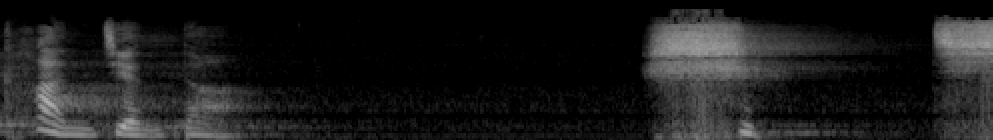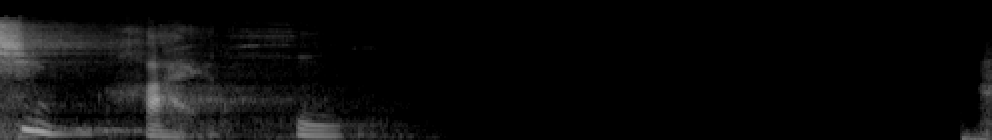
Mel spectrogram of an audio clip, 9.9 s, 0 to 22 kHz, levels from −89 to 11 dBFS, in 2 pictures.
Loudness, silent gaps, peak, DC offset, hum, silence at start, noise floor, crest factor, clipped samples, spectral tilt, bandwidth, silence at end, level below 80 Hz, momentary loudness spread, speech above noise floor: -24 LUFS; 7.90-9.61 s; -8 dBFS; under 0.1%; none; 0.05 s; under -90 dBFS; 24 dB; under 0.1%; 0 dB/octave; 16.5 kHz; 0 s; -70 dBFS; 27 LU; over 56 dB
